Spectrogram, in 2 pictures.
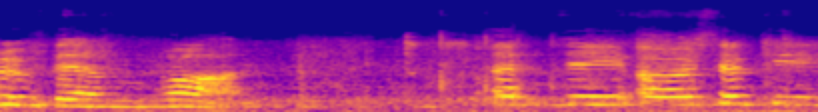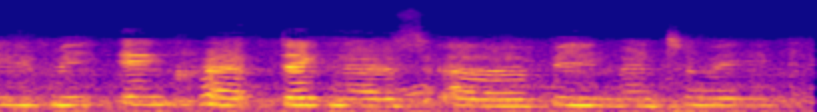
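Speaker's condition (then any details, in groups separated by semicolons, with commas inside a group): Cerebral palsy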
